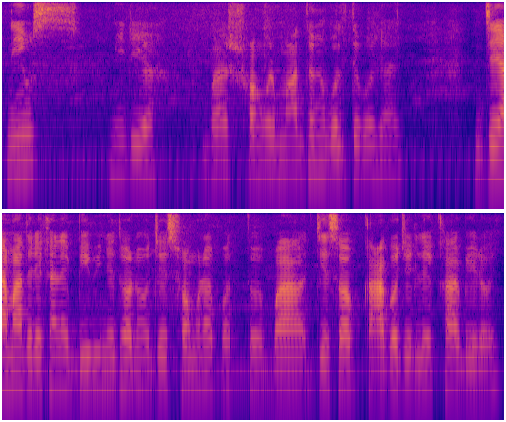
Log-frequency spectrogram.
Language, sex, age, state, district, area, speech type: Bengali, female, 60+, West Bengal, Darjeeling, rural, spontaneous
